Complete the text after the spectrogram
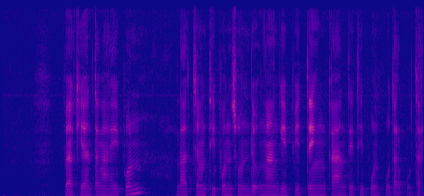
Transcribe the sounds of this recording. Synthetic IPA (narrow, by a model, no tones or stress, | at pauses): b̥a̤ɡ̥i̤ant̪əŋaɦipʊn | lad̥ʒ̥əŋd̪̥i̤pʊnsundʊʔŋaŋɡeb̥it̪ɪŋkant̪id̪̥i̤pʊnput̪ərpṵt̪ər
